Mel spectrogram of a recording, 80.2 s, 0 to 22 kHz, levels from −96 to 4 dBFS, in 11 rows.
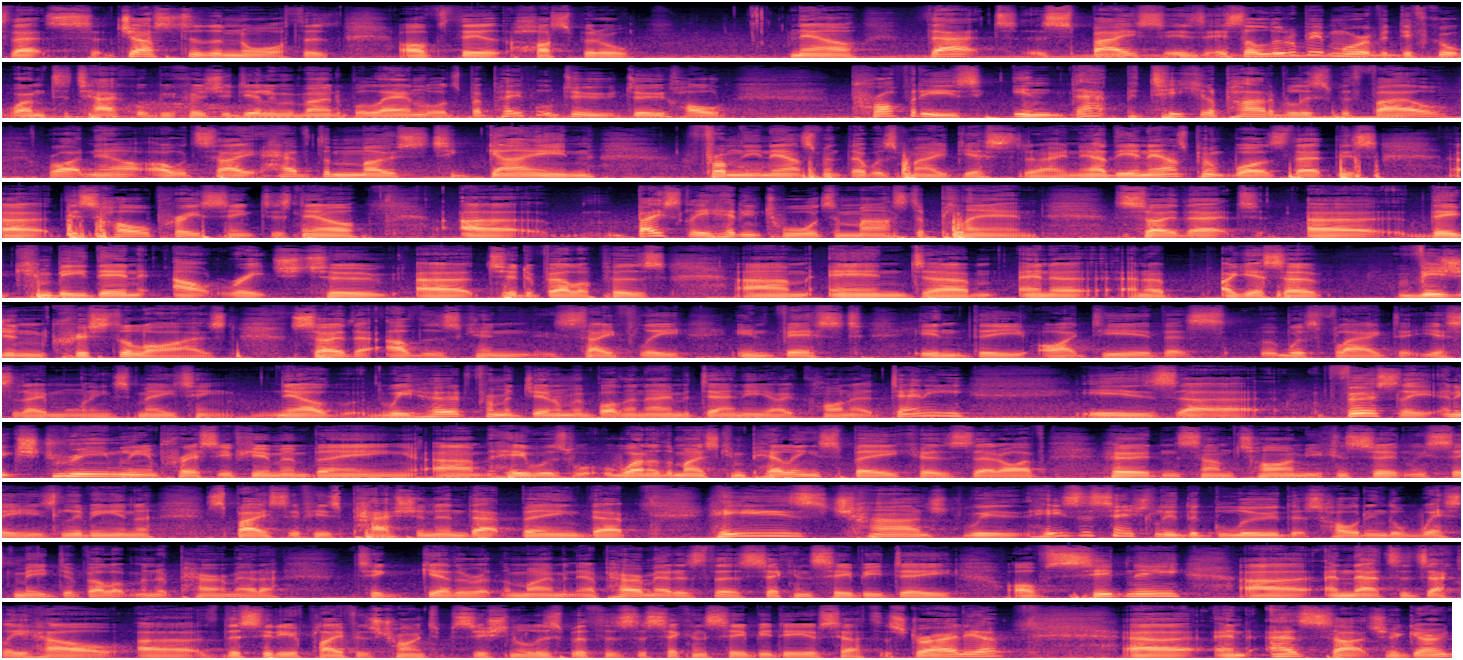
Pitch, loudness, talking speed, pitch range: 105 Hz, -17 LUFS, 170 wpm, 95-115 Hz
